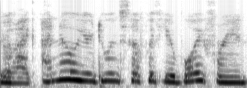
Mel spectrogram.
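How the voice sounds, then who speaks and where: A woman's voice comes across somewhat breathy, with a dark, mellow tone. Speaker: podcast host. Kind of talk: unscripted personal podcast talk. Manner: emotional; casual, conversational.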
